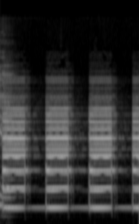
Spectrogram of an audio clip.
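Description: Harsh electronic buzzer sounding in repeated blasts, about three in two seconds, with a fourth starting at the end. It is a penalty sound effect played to call out swearing.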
